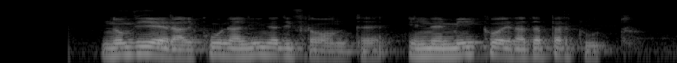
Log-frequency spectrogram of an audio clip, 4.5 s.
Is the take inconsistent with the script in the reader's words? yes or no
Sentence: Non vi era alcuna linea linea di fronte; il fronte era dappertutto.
yes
